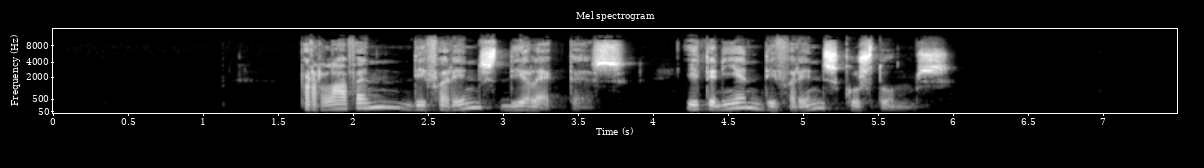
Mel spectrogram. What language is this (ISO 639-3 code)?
cat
